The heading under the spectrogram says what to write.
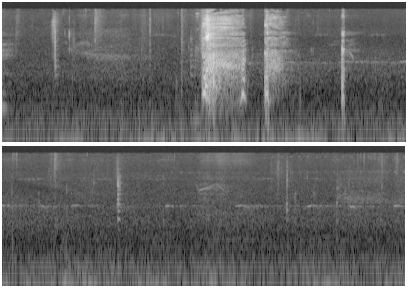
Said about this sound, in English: There's the geese, Canadian geese.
